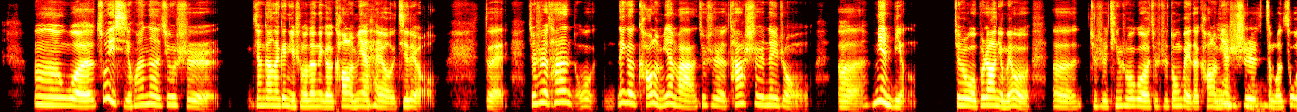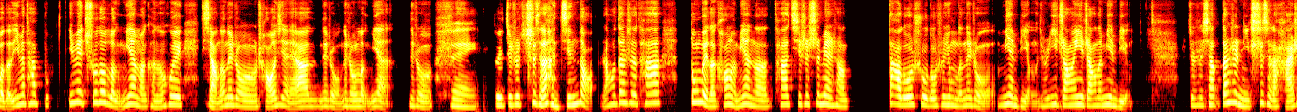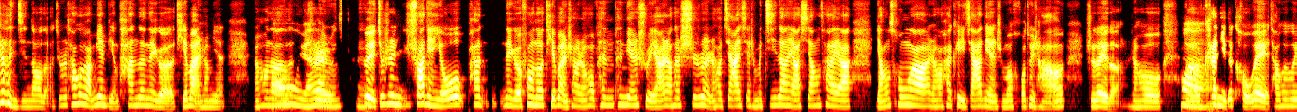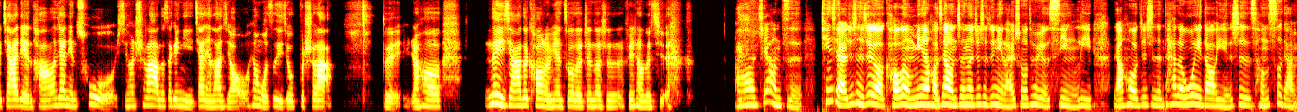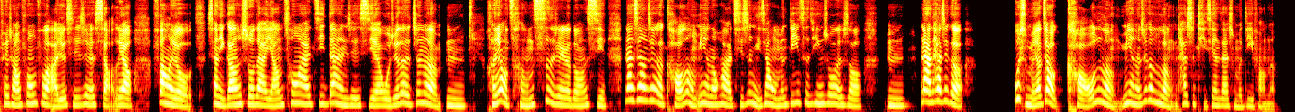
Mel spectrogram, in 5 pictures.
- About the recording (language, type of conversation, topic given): Chinese, podcast, 你能分享一次让你难忘的美食记忆吗？
- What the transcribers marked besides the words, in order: other background noise; chuckle; tsk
